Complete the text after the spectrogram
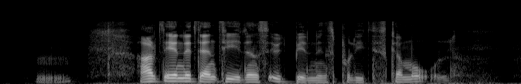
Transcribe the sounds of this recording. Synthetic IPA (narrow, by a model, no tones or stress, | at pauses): alt̪eːnlɪt̪̚d̪ɛnt̪ʰiːd̪ənsʉ̟ːt̪̚bɪld̪nɪŋspʰʊliːt̪ʰɪ̥skamo̰ːl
